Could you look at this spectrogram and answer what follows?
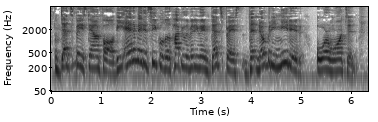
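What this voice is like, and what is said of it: Dramatic announcer voice. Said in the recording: “put on my announcer voice.”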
